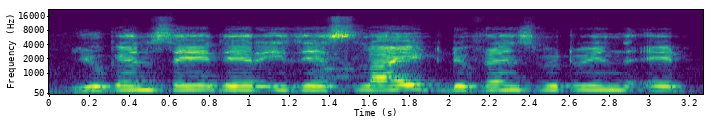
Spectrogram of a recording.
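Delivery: ordinary talk, nothing marked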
